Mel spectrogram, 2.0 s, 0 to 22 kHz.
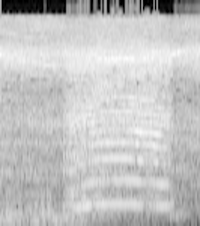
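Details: Maktec MT811 drill after gear replacement for a head that spun loose: winds up to a clean, steady high whine, holds it evenly, then spins down with no grinding or rattle; healthy gearing, normal run.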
